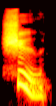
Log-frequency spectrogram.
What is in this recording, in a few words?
"shoe", british english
